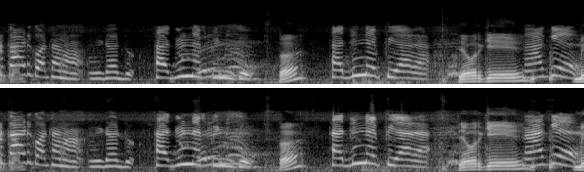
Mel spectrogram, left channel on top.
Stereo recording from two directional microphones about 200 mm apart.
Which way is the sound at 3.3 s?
Centre (ahead or behind).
